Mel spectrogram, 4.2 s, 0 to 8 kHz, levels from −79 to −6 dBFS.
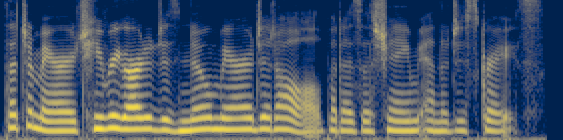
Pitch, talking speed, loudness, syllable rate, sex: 220 Hz, 240 wpm, -16 LUFS, 6.5 syllables/s, female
